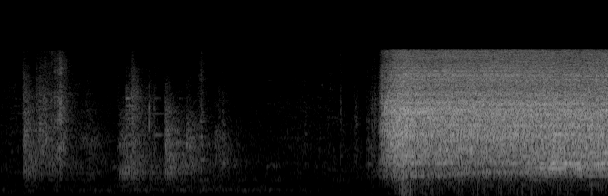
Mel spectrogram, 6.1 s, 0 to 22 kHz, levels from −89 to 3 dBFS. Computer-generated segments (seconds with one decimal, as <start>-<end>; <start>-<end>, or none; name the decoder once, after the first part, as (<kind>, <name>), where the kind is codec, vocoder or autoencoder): none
